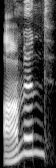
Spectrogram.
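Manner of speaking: ALMOND as AH-mund, rising very high. Real, not acted. Host baffled by the rule, ALMOND asked high as AH-mund. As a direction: question ALMOND without L in disbelief. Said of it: "I've never done that before".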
